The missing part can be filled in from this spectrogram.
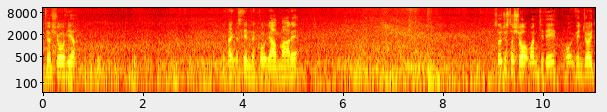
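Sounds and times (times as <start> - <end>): faint street noise: 0.0 - 11.0
wind buffeting microphone: 0.0 - 11.0.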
